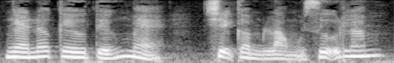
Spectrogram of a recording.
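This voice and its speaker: A woman voicing a kind, gentle older single mother in a storybook reading, with a soft, husky voice. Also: mid-range voice, lively intonation, measured pace.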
